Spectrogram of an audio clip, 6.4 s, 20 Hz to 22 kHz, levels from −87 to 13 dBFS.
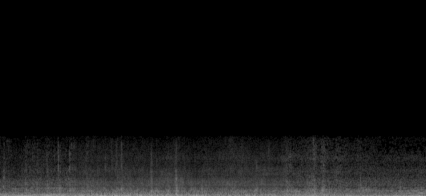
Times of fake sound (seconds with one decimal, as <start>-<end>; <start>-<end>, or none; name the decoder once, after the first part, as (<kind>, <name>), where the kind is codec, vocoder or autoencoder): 1.1-4.3 (vocoder, Vocos)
